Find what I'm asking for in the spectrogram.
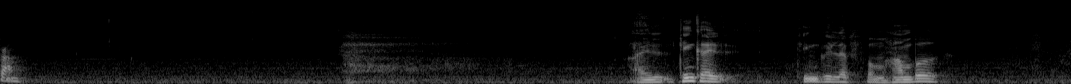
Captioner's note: sighing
